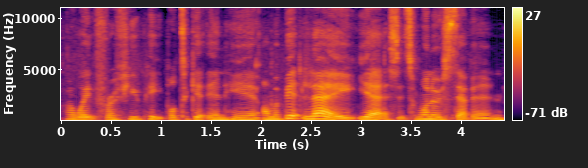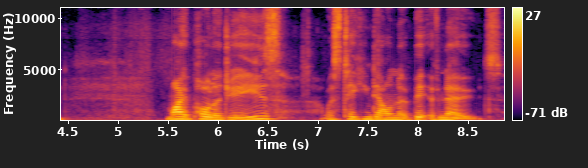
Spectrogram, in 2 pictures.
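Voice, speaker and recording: A woman's voice: medium pitch, normal speed. A middle-aged woman hosting a casual livestream, chatting with viewers in an effusive, endearing way. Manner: effusive greetings and terms of endearment. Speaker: livestream host.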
